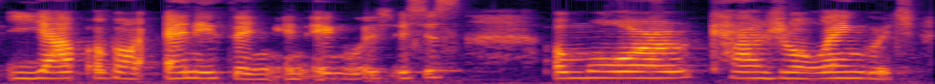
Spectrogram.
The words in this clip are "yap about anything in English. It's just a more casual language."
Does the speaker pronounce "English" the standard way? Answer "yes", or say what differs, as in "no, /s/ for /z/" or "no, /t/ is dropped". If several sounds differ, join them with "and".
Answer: yes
